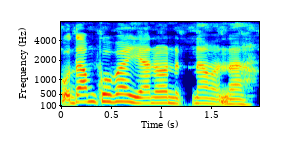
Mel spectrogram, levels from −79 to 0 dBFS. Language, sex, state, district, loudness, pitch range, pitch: Garo, female, Meghalaya, South Garo Hills, -16 LUFS, 185-240 Hz, 200 Hz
